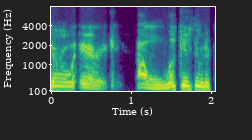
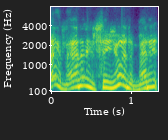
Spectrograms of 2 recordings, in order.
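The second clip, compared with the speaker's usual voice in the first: very high-pitched voice; 10 semitones higher than usual. Doing the impression everybody does of Ron, greeting someone. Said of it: "the Ron Holiday impression".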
